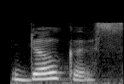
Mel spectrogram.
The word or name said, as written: dokus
